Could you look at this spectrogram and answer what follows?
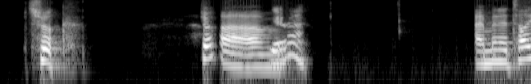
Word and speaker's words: Psiuk: Allie Psiuk. Psiuk.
